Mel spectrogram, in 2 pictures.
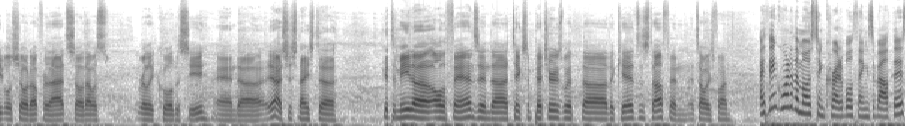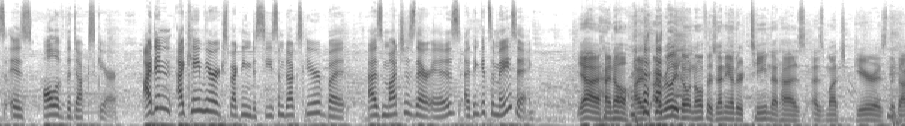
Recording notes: recorded from the 2023 Anaheim Ducks Day at Disneyland California Adventure Park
